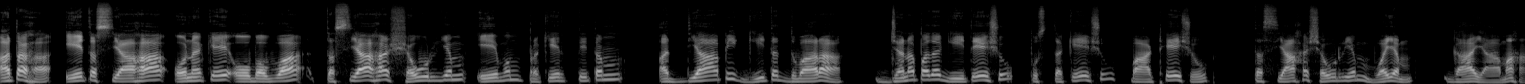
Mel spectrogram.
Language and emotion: Sanskrit, neutral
